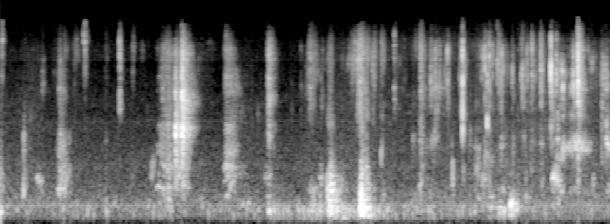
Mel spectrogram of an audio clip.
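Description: A puppy chewing and playing with a bone: scattered small clicks and scuffles with a few short noisy bursts, the strongest about two seconds in.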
